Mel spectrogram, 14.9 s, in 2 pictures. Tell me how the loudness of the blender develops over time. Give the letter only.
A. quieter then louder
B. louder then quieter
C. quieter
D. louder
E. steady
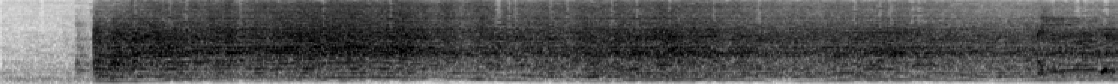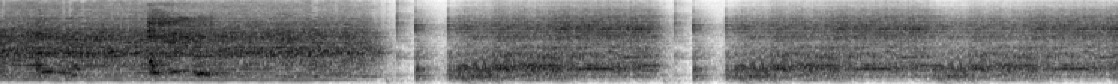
C.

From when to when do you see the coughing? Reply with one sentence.
The coughing can be heard from 6.9 to 8.9 s.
